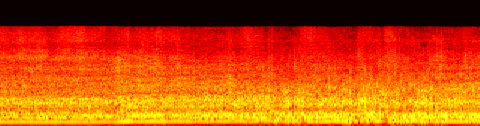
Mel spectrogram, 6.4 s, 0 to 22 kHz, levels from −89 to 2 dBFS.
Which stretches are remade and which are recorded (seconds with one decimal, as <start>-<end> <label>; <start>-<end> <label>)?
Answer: 0.0-3.5 recorded; 3.5-4.1 remade; 4.1-4.6 recorded; 4.6-5.9 remade; 5.9-6.4 recorded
